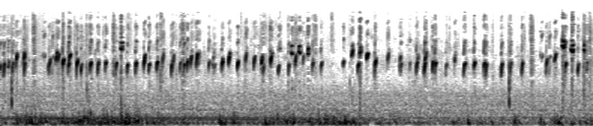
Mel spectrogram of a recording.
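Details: European goldfinch song played to encourage silent goldfinches to sing: a continuous stream of quick, bright, tinkling high notes and twitters, with a low rumbling hum underneath.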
